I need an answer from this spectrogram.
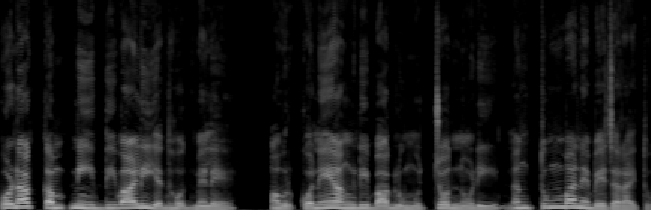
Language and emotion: Kannada, sad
